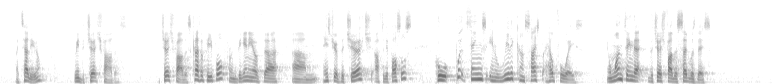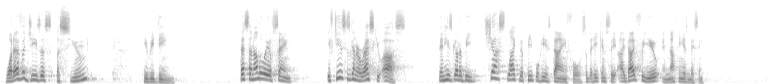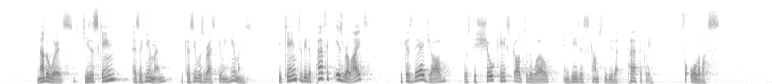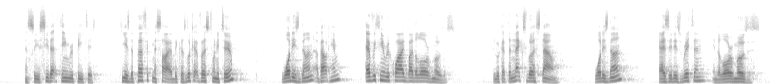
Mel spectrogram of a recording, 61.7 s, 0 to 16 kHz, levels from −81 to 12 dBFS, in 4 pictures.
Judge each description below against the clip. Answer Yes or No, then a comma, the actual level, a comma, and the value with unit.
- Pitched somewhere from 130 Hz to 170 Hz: Yes, low, 135 Hz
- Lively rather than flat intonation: Yes, wide, 6.5 semitones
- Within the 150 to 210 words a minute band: Yes, average, 170 wpm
